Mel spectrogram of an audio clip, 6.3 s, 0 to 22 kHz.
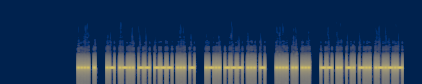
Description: Morse code, heard as a keyed tone, about 50 wpm, 700 Hz. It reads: HE ALMOST LOST HIS MIND.
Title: Sentences from Top 1400 Words 50wpm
